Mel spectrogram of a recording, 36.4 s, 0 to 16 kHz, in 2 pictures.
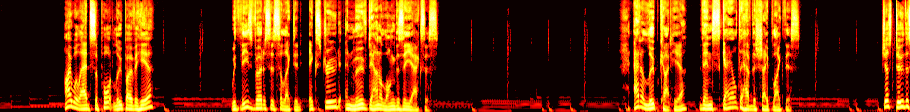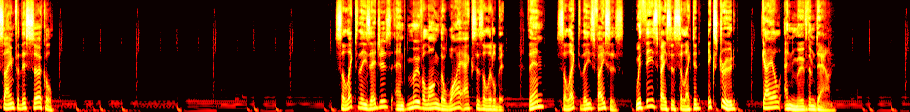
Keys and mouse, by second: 0.2 f, 0.5 click, 0.7-4.3 ctrl+middle drag, 1.3 ctrl+r, 4.3 click, 4.5 shift+middle click, 4.6 alt+shift+click, 4.6-10.1 alt+shift+middle drag, 7.3 e, 10.1 shift+click, 11.0 middle click, 12.0 ctrl+r, 13.7 KP_7, 14.1 shift+a, 14.1 shift+z, 14.7 s, 16.0-17.3 shift+middle drag, 16.1 shift+z, 17.3 click, 17.4-25.5 shift+middle drag, 17.6 shift+z, 18.8 ctrl+r, 19.6 KP_7, 19.7 shift+z, 20.5 s, 22.8 shift+z, 24.8 2, 25.5 ctrl+click, 25.6-27.1 ctrl+middle drag, 27.1-28.8 drag, 28.3 KP_7, 28.8-34.9 shift+middle drag, 28.8 3, 30.3 KP_7, 32.2 e, 33.4 s, 34.9-36.4 drag, 35.7 s.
